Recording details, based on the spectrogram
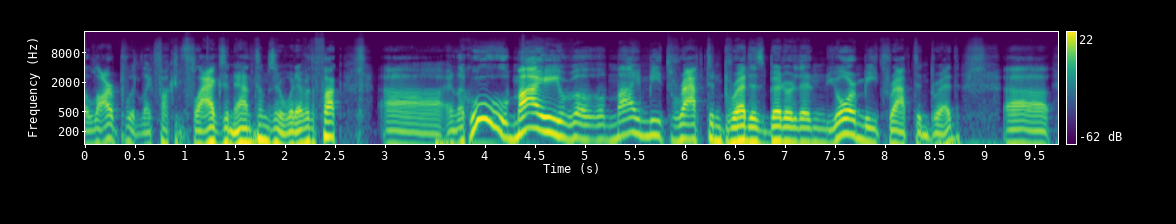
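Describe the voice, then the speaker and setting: A man with an Eastern European accent, reacting to a video in casual, profane, rambling commentary with sudden animated bursts. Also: mid-range voice, no echo, studio quality.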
